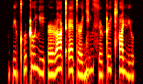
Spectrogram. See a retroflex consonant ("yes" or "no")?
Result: yes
